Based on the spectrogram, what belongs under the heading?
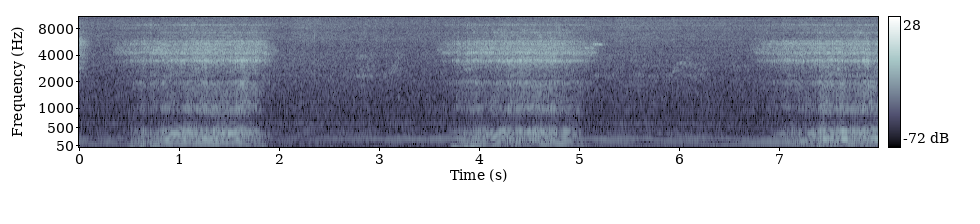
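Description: Low, rumbling snores on each breath, about 19 a minute, over a steady background hum: snoring.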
